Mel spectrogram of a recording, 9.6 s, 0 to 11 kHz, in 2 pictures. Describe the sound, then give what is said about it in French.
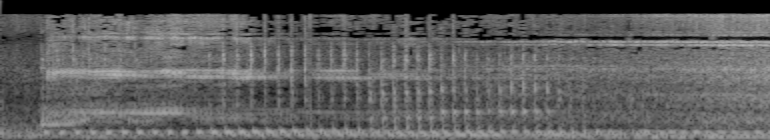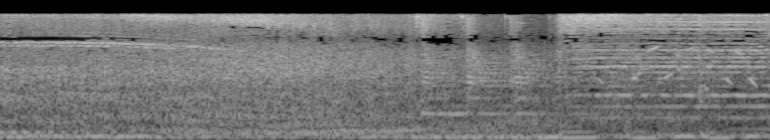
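Airplane engine roaring as the aircraft takes off on a test flight: a loud, continuous rumbling drone with a rough, pulsing texture that holds steady throughout. “messieurs, bienvenue à bord du vol d'essai 001. Enfin, si on atterrit sans trop de flammes, notre destination est Kinshasa au Congo.”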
